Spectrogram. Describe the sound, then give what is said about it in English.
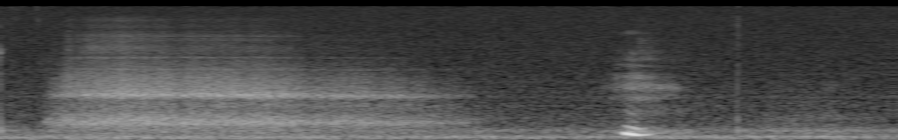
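Slow, deep breathing: a soft, long, airy exhale drawn out over a few seconds, followed after a pause by one short, sharp sniff through the nose, all very faint. “You can join me if you want, or you can just listen to my breath. Maybe it'll help you feel centered and present.”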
